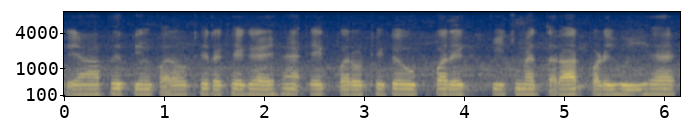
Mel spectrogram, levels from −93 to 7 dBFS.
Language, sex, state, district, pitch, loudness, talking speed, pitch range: Hindi, male, Jharkhand, Deoghar, 130 Hz, -19 LUFS, 175 wpm, 125-130 Hz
